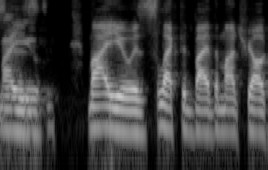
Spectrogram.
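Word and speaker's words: Mailloux: dave it's hard to add one number in any event uh logan uh whatever as he just pronounced his last name as mayu is selected by the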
